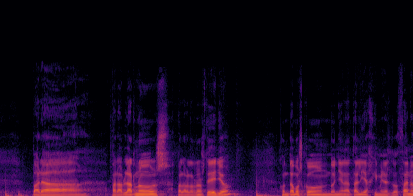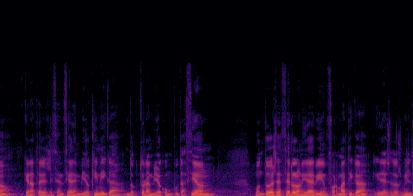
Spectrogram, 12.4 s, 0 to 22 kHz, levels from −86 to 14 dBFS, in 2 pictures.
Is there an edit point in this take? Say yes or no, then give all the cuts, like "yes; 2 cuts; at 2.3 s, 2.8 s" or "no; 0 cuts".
yes; 1 cut; at 9.4 s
